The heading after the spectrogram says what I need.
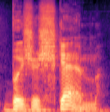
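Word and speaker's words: բժշկեմ: This seems to have been pronounced simply b-z-sh-kem, I heal, with three syllables, b-z-sh-kem.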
